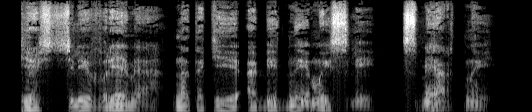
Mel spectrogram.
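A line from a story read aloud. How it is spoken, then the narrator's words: Soft yet hoarse. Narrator (Russian): Голос звучал мягко, хотя в нем присутствовал и хрип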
